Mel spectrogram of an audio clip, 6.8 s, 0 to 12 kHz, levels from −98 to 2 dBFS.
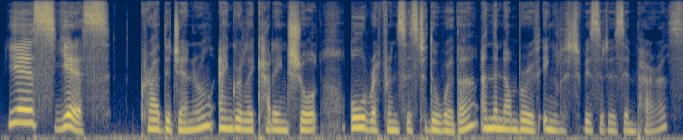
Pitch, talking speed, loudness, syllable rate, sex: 185 Hz, 185 wpm, -19 LUFS, 5.8 syllables/s, female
